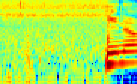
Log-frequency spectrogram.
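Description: A young man starts speaking calmly in a large room.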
